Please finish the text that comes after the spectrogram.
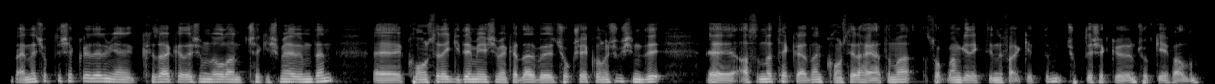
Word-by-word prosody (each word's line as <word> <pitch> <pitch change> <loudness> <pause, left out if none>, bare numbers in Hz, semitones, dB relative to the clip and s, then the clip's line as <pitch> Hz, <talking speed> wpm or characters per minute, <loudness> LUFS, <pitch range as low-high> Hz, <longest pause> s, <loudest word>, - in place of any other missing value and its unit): Ben 105 +4 +1
de 130 - +3
çok 145 0 -8
teşekkür 145 0 -3
ederim. 140 -1 +4
Yani, 110 -5 -1
kız 120 - -5
arkadaşımla 125 0 +1
olan 115 -1 +2
çekişmelerimden, 125 +5 +1 0.4
eee, 95 0 +2
konsere 120 +1 +2
gidemeyişime 120 -1 +2
kadar 115 0 +1
böyle 105 0 +3
çok 125 +3 -4
şey 120 -4 +1
konuşup 120 +4 -1
şimdi, 125 -2 +2 0.4
eee, 95 -1 +4
aslında 120 +3 +1
tekrardan 115 -4 0
konseri 110 +1 0
hayatıma 110 +4 +1 0.2
sokmam 105 -1 -1
gerektiğini 100 0 -1
fark 95 - -5
ettim. 120 +9 -5
Çok 100 - -9
teşekkür 105 -1 -3
ederim. 95 +3 0
Çok - - -6
keyif 90 +1 -2
aldım. 85 +5 -3
115 Hz, 170 wpm, -24 LUFS, 105-125 Hz, 0.4 s, ederim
